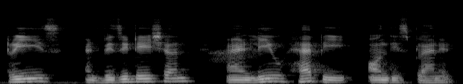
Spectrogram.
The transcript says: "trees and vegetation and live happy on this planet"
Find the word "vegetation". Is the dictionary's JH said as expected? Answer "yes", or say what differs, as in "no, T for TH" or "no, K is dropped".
no, Z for JH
